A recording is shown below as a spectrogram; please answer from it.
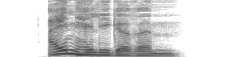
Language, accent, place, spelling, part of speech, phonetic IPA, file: German, Germany, Berlin, einhelligerem, adjective, [ˈaɪ̯nˌhɛlɪɡəʁəm], De-einhelligerem.ogg
- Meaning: strong dative masculine/neuter singular comparative degree of einhellig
